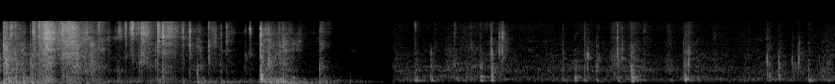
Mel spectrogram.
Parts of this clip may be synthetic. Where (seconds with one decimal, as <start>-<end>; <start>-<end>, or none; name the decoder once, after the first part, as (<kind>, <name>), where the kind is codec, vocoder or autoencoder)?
0.0-7.5 (codec, SNAC)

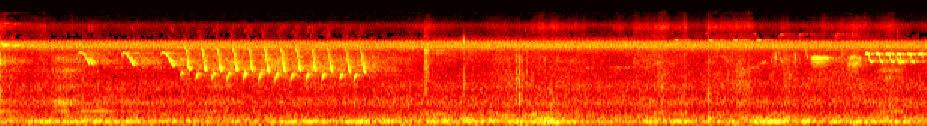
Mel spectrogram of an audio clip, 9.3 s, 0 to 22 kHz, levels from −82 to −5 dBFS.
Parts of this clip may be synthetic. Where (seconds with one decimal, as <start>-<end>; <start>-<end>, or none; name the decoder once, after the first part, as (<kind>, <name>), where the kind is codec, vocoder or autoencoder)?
none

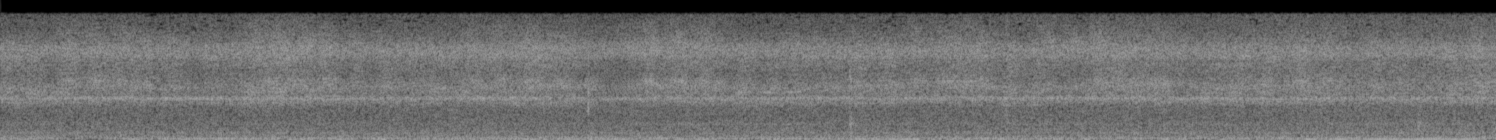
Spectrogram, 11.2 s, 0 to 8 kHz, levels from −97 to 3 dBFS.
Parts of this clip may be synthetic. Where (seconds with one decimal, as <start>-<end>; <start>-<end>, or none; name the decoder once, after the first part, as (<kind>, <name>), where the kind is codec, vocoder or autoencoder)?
3.3-5.5 (autoencoder, DAC-VAE); 8.4-9.0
